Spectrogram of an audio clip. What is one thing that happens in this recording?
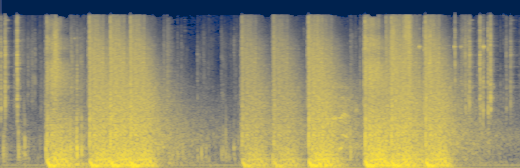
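Pistol shots ring out loudly with a sharp echo.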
